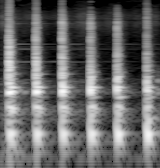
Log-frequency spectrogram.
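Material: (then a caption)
Wood. Six dull taps on the painted wooden planking of a boat, where chipped paint let water in and the wood underneath is wet and rotten. Each knock is short and low, with almost no ring or high end. The area will be cut out.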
